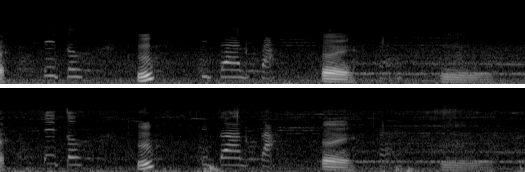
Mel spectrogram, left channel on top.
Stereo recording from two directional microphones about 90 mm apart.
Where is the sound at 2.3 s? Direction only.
90° right.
